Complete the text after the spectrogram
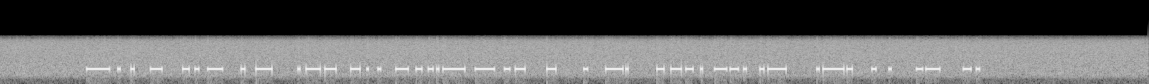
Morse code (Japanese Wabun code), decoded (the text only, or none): none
